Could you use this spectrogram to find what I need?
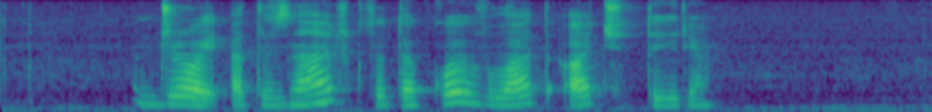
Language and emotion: Russian, neutral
